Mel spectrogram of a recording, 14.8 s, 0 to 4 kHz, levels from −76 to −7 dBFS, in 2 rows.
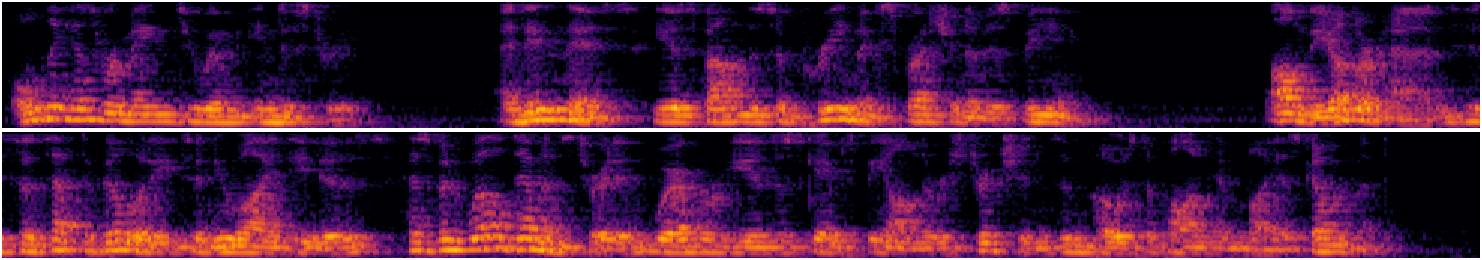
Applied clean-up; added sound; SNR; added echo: none; none; none; reverberation time 0.6 s.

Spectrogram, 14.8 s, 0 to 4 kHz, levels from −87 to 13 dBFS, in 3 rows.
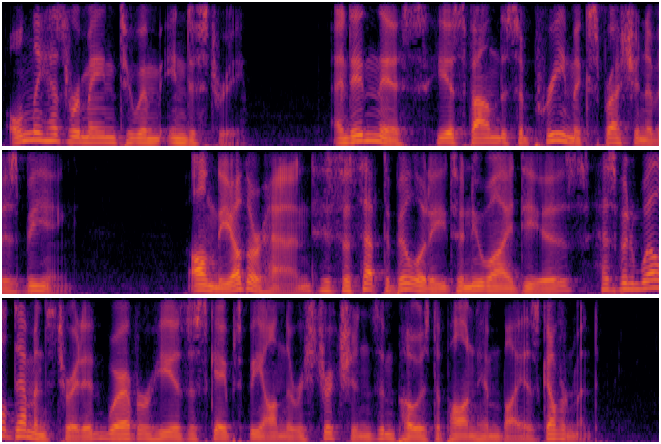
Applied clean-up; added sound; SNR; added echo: none; none; none; none.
